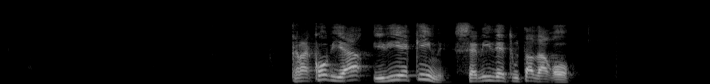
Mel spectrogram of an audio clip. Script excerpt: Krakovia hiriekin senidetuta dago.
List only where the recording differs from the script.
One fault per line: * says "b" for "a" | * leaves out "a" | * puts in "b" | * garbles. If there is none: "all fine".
all fine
